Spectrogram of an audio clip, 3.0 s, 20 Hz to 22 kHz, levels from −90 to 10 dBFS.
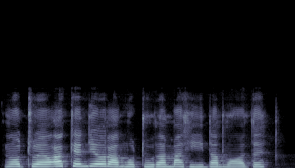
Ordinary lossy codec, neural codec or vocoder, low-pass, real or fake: none; autoencoder, 22.05 kHz, a latent of 192 numbers a frame, VITS, trained on one speaker; none; fake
